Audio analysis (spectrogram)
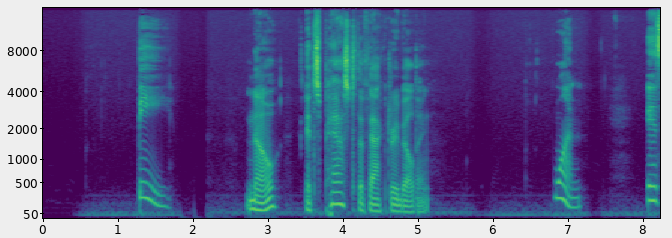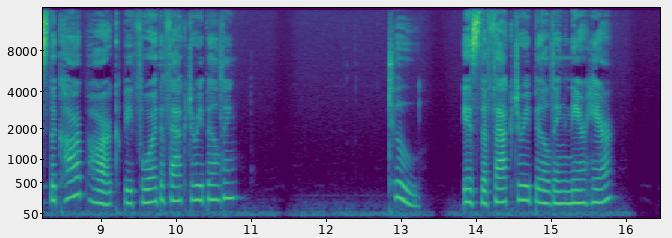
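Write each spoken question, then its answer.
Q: No, it's past the factory building.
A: 1: Is the car park before the factory building?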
